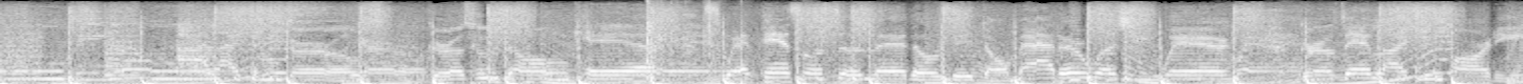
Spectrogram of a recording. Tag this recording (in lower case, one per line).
music
rock and roll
